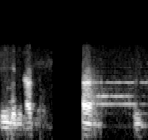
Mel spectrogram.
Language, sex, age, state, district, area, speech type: Bengali, male, 45-60, West Bengal, Purba Bardhaman, rural, conversation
